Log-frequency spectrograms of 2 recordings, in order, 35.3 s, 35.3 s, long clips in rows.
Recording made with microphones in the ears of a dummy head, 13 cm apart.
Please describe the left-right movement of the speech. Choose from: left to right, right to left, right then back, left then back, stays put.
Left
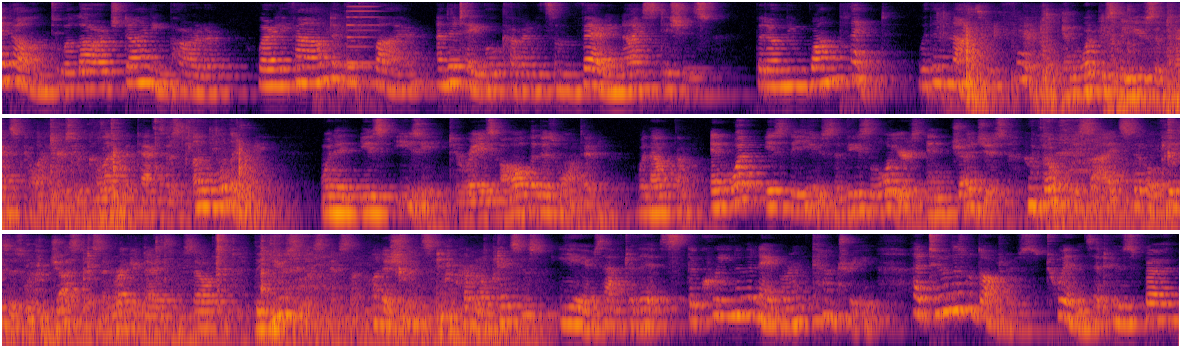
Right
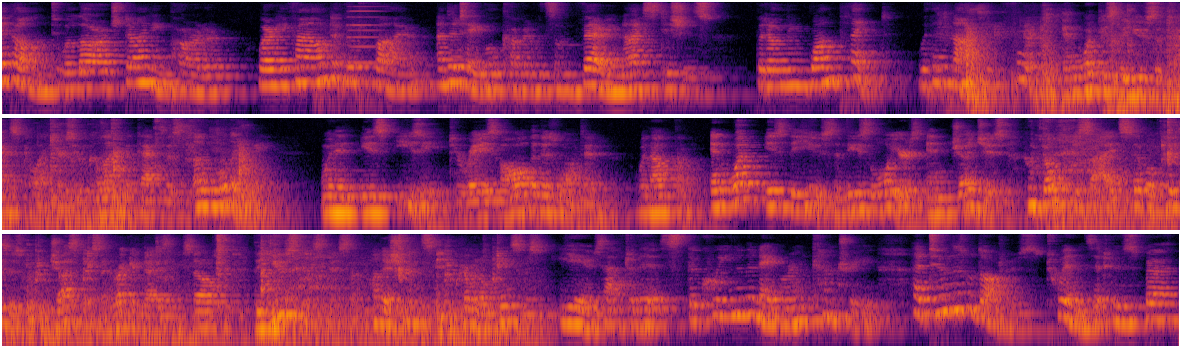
right then back.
